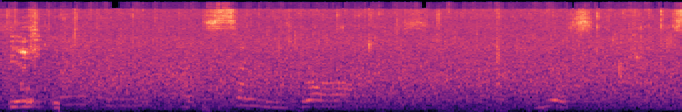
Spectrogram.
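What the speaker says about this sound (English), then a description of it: "Yes, it's raining." Steady rain patters on a surface as a continuous wash of hiss, with faint voices murmuring underneath.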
